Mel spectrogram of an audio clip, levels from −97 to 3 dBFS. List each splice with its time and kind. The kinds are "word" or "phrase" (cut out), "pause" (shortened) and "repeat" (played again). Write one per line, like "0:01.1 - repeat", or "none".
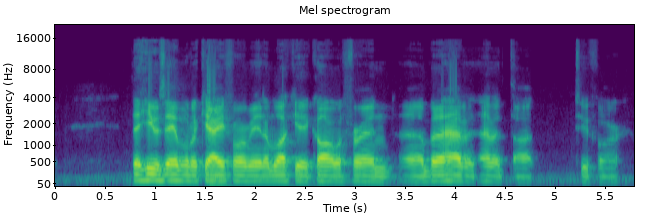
none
